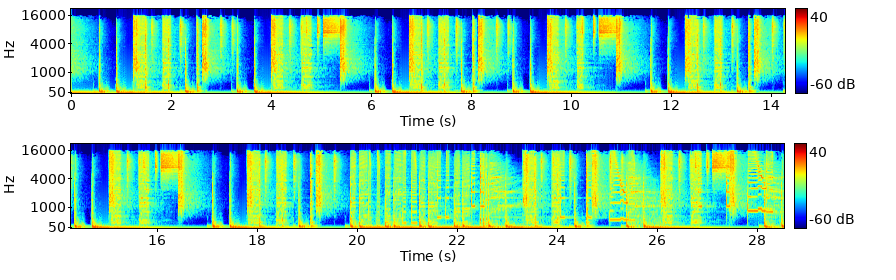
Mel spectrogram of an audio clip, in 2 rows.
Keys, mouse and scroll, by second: 0.0-0.2 typing, 2.1 click, 3.5 click, 3.6 click, 4.0 middle click, 6.8-7.2 scroll down 2, 7.9 middle click, 8.4 scroll down 2, 8.9 scroll up 2, 9.1 middle click, 9.7 middle click, 10.9 Right, 11.1 Right, 11.3 Right, 13.2 Up, 14.2-15.2 typing, 15.4 Down, 19.3 shift+click, 19.5 shift+click, 19.7 scroll down 1, 20.0 middle click, 20.7 ctrl+c, 21.6 Down, 22.0 Up, 22.9 Up, 24.2 ctrl+v, 26.0 Up, 28.0 1.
